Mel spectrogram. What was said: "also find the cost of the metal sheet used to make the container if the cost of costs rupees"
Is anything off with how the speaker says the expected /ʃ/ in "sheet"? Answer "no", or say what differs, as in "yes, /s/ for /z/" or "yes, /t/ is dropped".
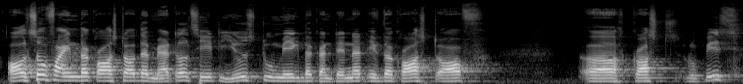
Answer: yes, /s/ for /ʃ/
